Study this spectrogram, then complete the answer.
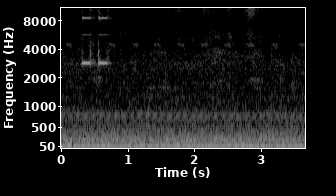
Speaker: it gives me instructions after filling pod listen for two beeps then press next okay so i'm listened for that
